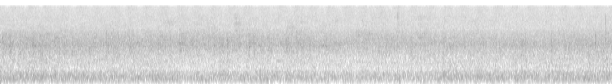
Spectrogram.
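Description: Steady rain falling continuously, a dense, even hiss of drops pattering on a surface with no pauses or changes in intensity, no voices present.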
